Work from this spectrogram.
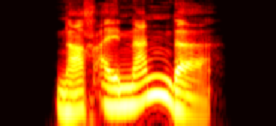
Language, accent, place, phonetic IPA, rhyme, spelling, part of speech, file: German, Germany, Berlin, [naːxʔaɪ̯ˈnandɐ], -andɐ, nacheinander, adverb, De-nacheinander.ogg
- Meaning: 1. successively 2. consecutively 3. one after the other, one after another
